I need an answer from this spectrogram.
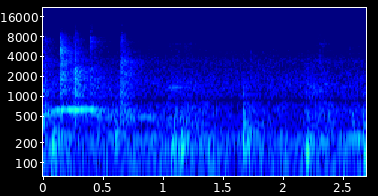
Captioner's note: applause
